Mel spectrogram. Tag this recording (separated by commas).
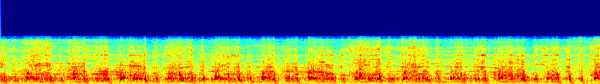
Music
